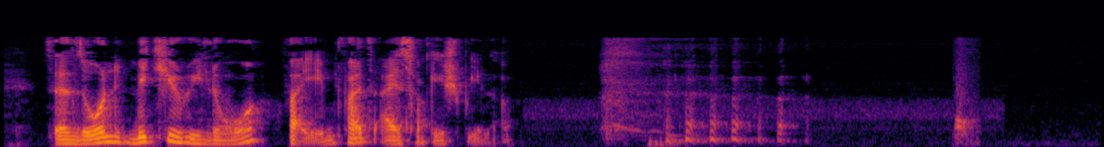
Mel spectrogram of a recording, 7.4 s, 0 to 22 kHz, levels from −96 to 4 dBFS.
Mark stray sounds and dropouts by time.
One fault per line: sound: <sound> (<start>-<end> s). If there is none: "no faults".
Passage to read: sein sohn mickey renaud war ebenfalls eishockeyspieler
sound: laugh (4.0-5.4 s)
sound: whoosh (6.4-6.6 s)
